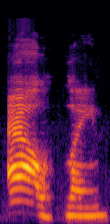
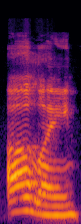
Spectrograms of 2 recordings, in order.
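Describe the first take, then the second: First: The first syllable sounds like al. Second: The first syllable sounds like uh. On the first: "like A L L Y N E" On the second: "which would be like U H L E A N"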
